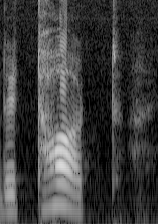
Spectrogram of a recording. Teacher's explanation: Retort, you can hear the aspiration on the stressed syllable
